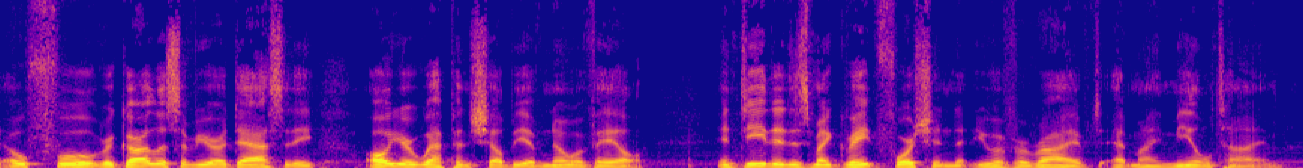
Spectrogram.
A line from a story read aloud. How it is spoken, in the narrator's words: Lavanasara simply laughed with derision and said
